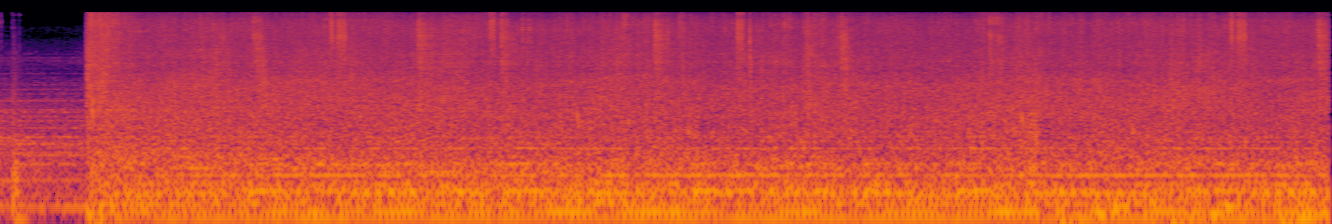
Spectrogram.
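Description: A pulley whirs steadily as it slides along a cable.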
